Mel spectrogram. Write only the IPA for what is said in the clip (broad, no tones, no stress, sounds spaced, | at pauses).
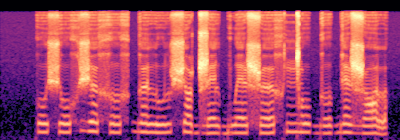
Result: k o ʃ o x ʒ œ x ɤ x ɡ œ l u l ʃ ɒ ɖ͡ʐ ɛ l ɡ w ɛ ʂ œ x ŋ͡ǀ o ɡ ɤ ɡ ɛ ʐ ɒ l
